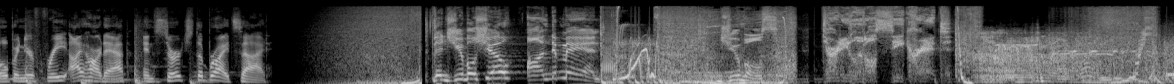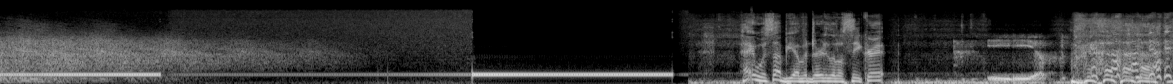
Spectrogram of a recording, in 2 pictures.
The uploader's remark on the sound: One of our listeners is on the phone and wants to tell us his Dirty Little Secret that might be affecting his wifes complection??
